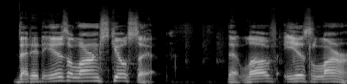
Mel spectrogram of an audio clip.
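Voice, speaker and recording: A man speaks with a Tennessee accent at a moderate pace. His tone is bright and sharp, on a very clean recording with a silent background. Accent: Southern US (Tennessee). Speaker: author and relationship coach. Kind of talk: podcast interview. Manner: hesitant, frequent filler words.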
